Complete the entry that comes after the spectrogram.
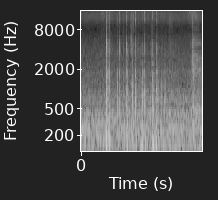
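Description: Fingertips tap and grip along the surface of a hollow plastic Blu-ray movie case with a printed back cover, held overhead in one hand. Short, dry, hollow taps with crisp bright edges sound at uneven intervals over a low, steady background hum.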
